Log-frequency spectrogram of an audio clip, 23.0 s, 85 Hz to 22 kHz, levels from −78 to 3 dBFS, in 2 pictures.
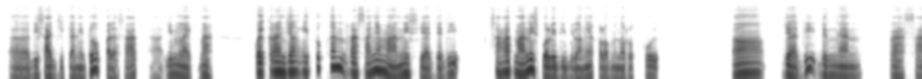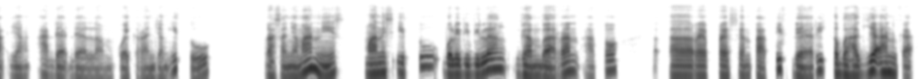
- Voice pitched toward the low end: Yes, low, 110 Hz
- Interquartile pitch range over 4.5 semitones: Yes, wide, 5.4 semitones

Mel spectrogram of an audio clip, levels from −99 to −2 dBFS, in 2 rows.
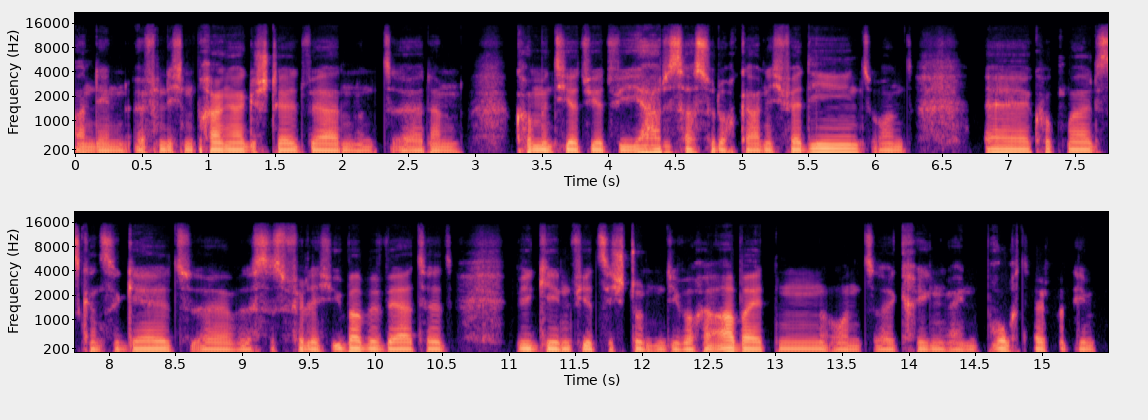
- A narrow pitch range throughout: Yes, narrow, 1.7 semitones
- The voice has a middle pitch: No, very low, 95 Hz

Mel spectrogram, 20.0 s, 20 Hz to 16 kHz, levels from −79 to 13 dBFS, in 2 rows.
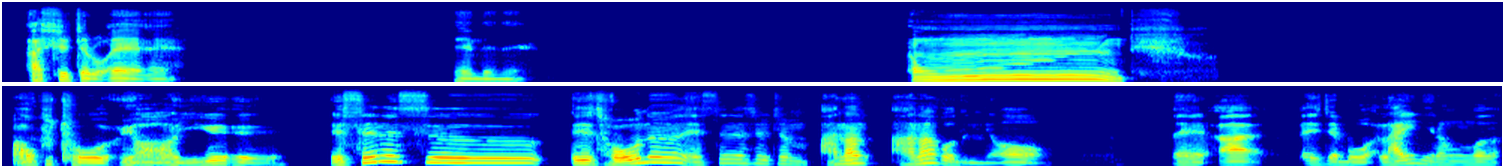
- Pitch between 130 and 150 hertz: Yes, medium, 140 Hz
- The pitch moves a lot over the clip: Yes, wide, 7.6 semitones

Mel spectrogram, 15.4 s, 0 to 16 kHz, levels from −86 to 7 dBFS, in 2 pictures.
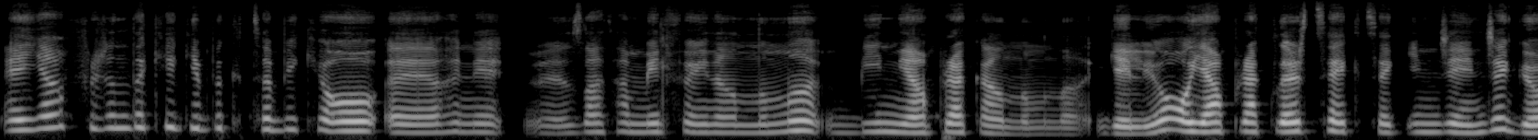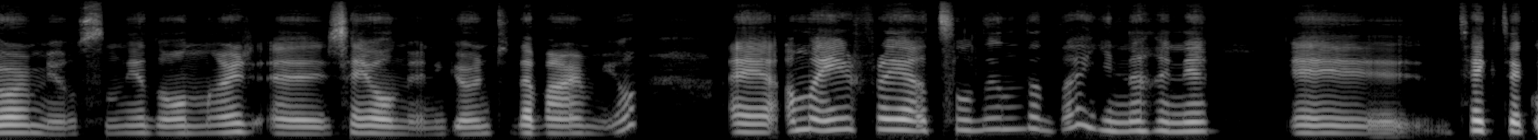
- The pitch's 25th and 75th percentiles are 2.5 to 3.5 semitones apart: No, average, 4.8 semitones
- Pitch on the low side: No, high, 220 Hz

